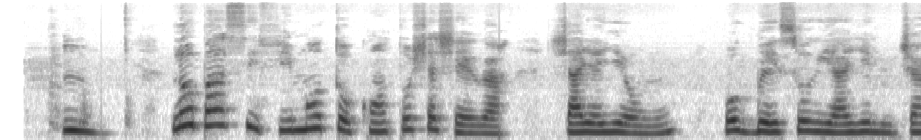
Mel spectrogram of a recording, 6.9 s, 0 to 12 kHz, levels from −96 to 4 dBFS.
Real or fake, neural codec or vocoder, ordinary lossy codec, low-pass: real; none; none; 10.8 kHz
